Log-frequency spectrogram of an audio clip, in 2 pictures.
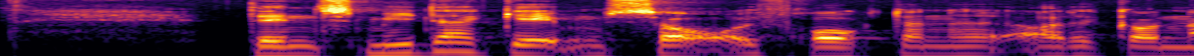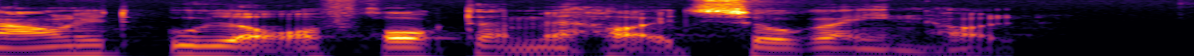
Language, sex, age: Danish, male, 34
